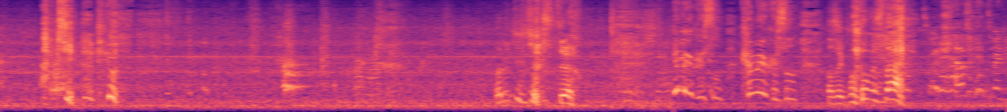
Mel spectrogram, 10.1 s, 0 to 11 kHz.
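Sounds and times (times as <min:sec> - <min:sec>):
dog barking: 0:02.8 - 0:03.1.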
